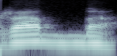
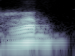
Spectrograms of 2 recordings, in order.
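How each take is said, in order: First: The final b is fully released. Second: The final consonant is held back, unreleased. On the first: The speaker calls it wrong. "You don't say rab" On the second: The speaker calls it right. "You say rab"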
